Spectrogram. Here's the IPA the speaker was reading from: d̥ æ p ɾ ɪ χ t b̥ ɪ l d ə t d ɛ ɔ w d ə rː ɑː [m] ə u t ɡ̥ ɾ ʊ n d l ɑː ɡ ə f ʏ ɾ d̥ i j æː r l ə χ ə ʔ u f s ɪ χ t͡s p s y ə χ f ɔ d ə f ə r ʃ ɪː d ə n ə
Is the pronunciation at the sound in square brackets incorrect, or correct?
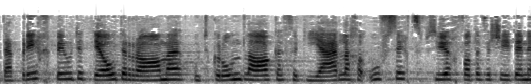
correct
